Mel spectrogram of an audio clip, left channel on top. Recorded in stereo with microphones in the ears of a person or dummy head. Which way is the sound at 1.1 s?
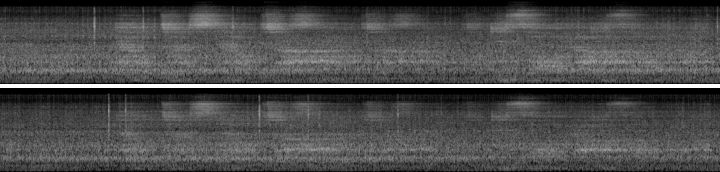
75° left (ahead or behind).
